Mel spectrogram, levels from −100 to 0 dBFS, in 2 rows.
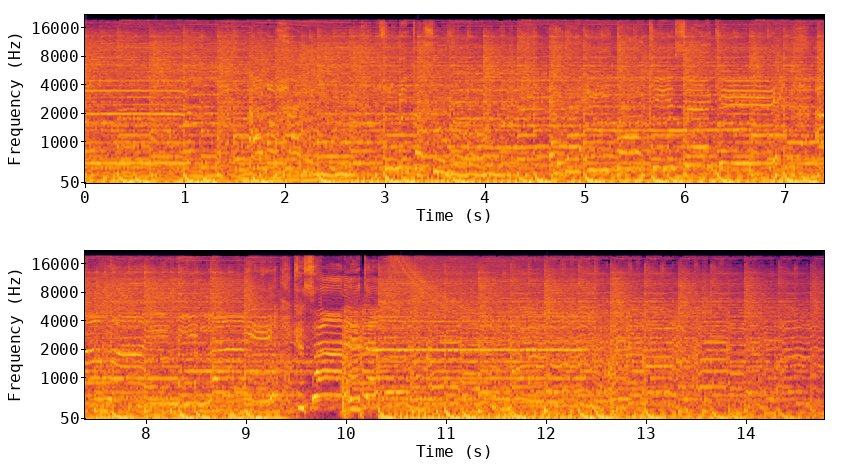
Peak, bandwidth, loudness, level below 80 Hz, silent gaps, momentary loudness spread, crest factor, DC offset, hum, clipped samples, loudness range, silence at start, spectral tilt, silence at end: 0 dBFS; over 20 kHz; -9 LUFS; -18 dBFS; none; 3 LU; 10 dB; under 0.1%; none; under 0.1%; 1 LU; 0 s; -3 dB/octave; 0 s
